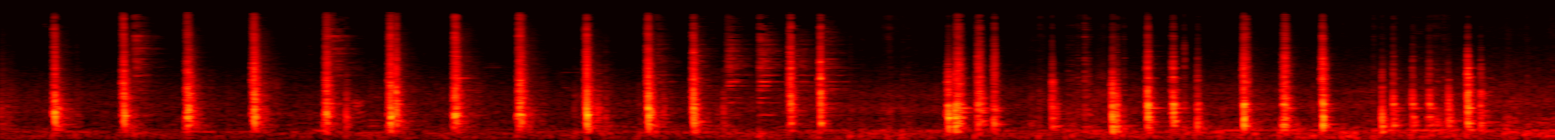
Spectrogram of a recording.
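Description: Hammer striking steel with short ringing blows, about two a second and very even, then quicker runs of lighter strikes near the middle and toward the end.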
